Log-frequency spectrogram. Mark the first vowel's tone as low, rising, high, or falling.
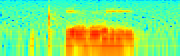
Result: low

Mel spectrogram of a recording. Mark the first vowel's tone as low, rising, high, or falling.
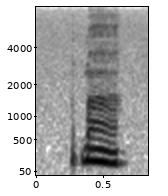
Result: low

